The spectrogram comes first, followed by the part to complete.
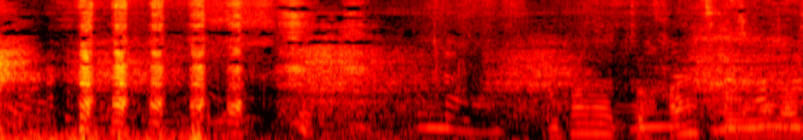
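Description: People talking indistinctly, louder in the first second, over a steady low rumble of wind on the microphone.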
